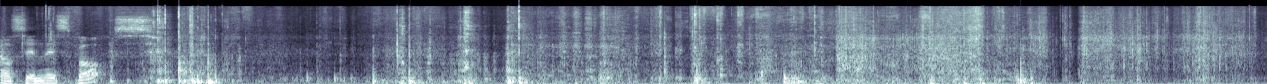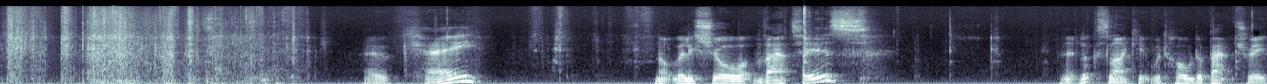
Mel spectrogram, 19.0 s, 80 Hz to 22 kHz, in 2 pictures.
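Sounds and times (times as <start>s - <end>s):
cardboard packaging being handled: 0.0s - 11.9s
plastic wrapping crinkling: 1.3s - 12.0s.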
